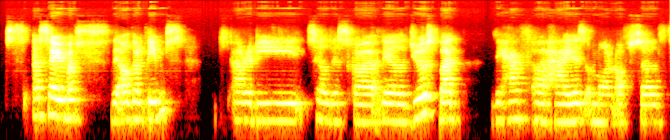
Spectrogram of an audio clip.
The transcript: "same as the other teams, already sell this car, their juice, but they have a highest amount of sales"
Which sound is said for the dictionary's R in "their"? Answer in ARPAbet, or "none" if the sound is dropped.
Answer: L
